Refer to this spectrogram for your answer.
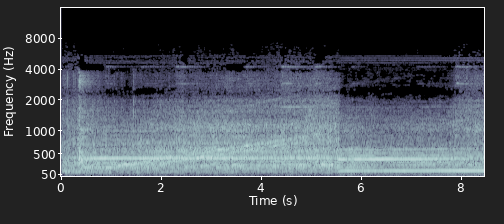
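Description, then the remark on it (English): A fog signal whistle blows in one long, steady, low-pitched tone, loud and unbroken, over a heavy mechanical rumble that deepens partway through; ships can pick up the signal as far as 14 miles away in perfect weather. No one speaks. “Start the whistle, Chief.”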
